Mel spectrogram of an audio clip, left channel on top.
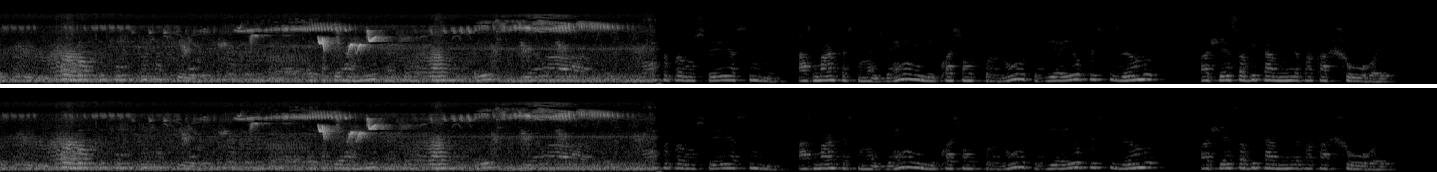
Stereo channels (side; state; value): both; normal; correlation 0.60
